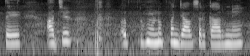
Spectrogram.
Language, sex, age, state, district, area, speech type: Punjabi, female, 18-30, Punjab, Barnala, rural, spontaneous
